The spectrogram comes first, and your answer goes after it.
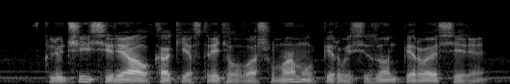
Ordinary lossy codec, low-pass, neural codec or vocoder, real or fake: AAC, 48 kbps; 7.2 kHz; codec, 16 kHz, 16 kbps, FreqCodec, larger model; fake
